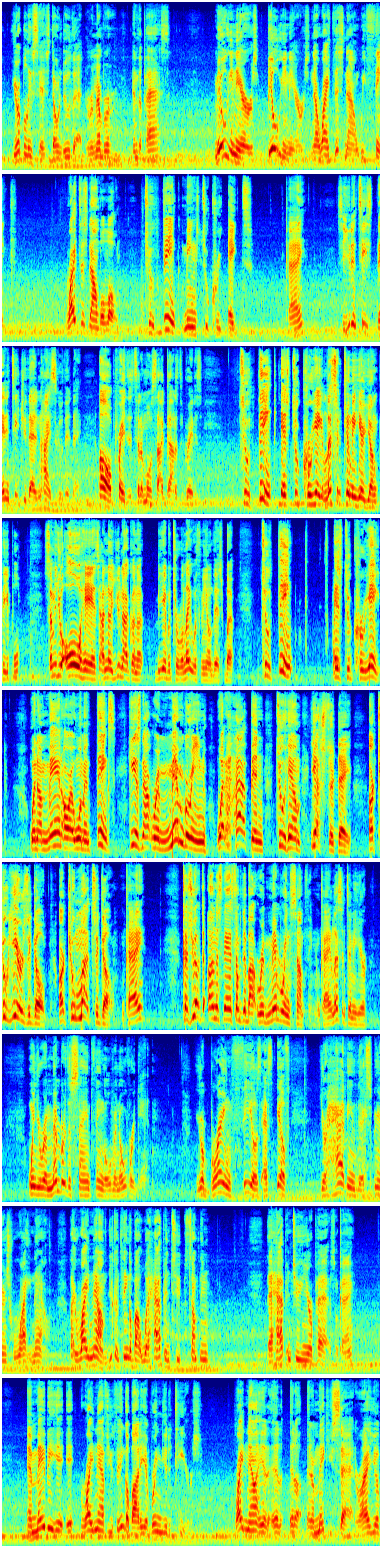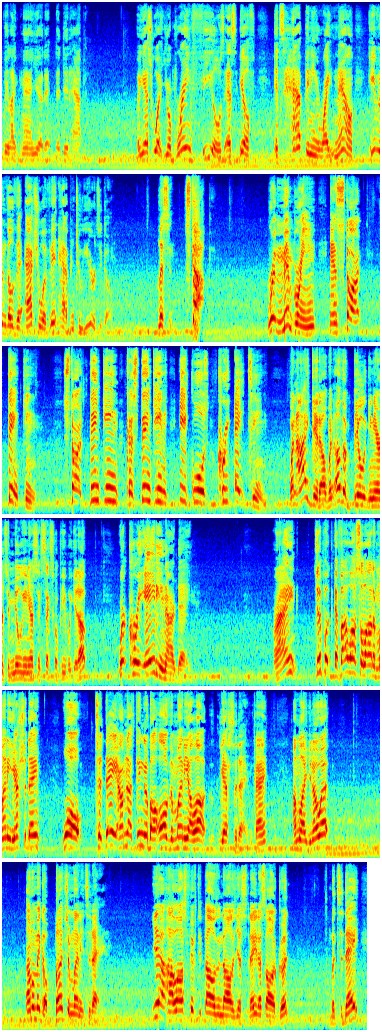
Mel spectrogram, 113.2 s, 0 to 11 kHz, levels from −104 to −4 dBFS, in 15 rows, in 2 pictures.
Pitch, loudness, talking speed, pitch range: 195 Hz, -15 LUFS, 160 wpm, 150-230 Hz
